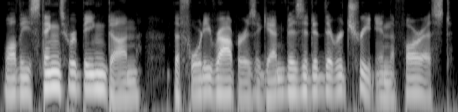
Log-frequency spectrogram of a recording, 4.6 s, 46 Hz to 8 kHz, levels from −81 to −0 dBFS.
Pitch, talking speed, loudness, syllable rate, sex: 110 Hz, 210 wpm, -21 LUFS, 6.2 syllables/s, male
